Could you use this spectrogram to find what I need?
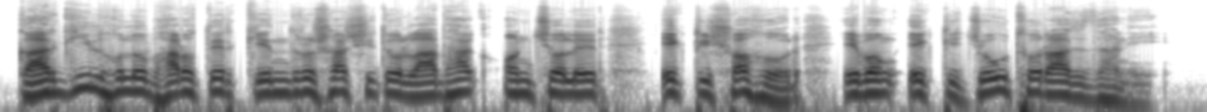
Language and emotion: Bengali, neutral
